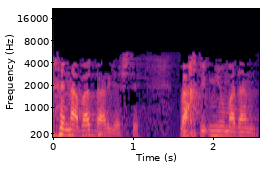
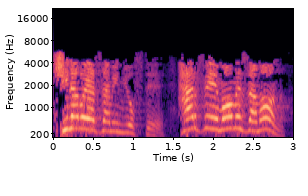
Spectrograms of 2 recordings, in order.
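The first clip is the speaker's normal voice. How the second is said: higher, louder impassioned sermon; fervent preaching; 12 semitones higher, 12 dB louder than usual. Acted. Preacher stirring mourners with Abbas's story, fervent and loud. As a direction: preach it out with fire to the crowd.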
